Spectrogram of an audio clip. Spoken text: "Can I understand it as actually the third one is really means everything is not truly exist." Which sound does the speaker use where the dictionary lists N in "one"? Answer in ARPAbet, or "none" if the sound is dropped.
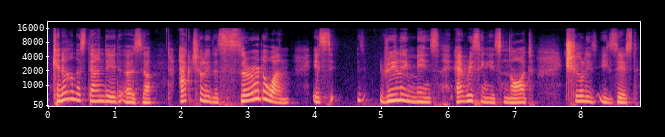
N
